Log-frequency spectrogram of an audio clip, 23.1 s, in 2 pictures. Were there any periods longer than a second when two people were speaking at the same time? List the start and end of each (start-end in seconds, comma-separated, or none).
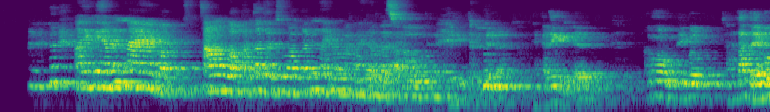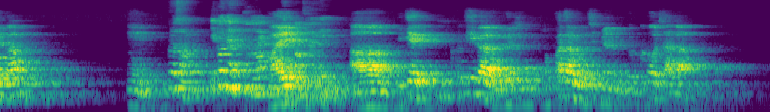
5.2-6.5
